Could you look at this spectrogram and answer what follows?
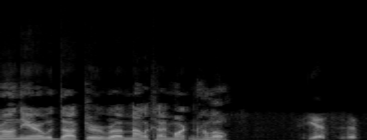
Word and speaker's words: Malachi: The Father Malachi, is it? Yes. Okay, pronounced it right.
